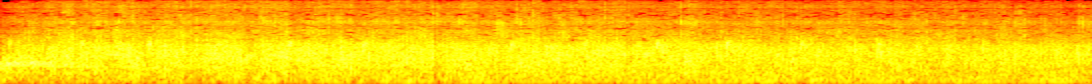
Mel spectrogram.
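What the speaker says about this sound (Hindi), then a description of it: "और बहुत ही जोरदार तालियां बजाएंगे" A large audience at a women's health care event gives loud, sustained, thunderous applause, with dense clapping throughout at a steady level.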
